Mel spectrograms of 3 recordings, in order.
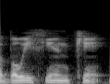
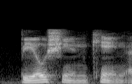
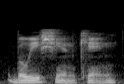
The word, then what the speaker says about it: Boeotian: Phrixus and his sister Hela, children of a Boethian king, Boeotian king, I don't know how to pronounce that, B-O-E-O-T-I-A-N, Boeotian king, suffered much at the hands of their stepmother.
